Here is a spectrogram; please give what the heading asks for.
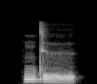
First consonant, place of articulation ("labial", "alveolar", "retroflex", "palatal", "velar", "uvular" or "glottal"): alveolar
